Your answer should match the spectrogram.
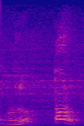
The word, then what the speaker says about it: গুরুতর: দিয়ে তার উচ্চারণটা হবে গুরুতর। গুরুতর ব্যাপার কিন্তু না, গুরুতর ব্যাপার। আমরা যদি পুরো উচ্চারণটি লিখি শব্দটির, তাহলে কি দাঁড়ায়? শব্দটির উচ্চারণটি দাঁড়াবে এরকম, গু রু ত রু, এরকম দাঁড়াবে উচ্চারণটি।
